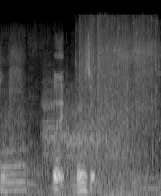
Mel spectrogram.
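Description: A car smashes through a wire fence with a metallic crash.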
